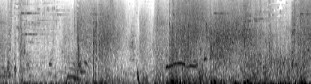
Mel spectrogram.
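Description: Game characters clash with sharp impact sounds.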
